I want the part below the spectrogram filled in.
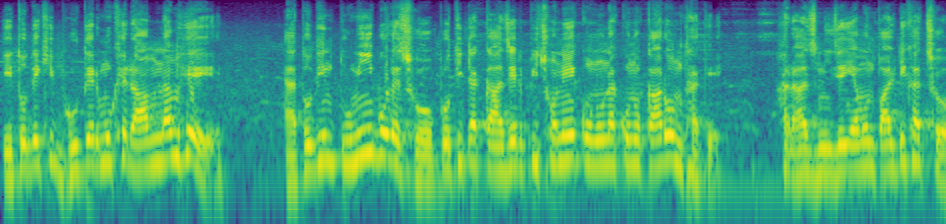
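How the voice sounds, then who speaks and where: A detective's inquisitive companion, voiced by a man in an audio drama. He is persistent and bantering, with a lifted, very lively pitch over music. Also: normal speed, lightly acted. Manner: questioning, bantering.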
